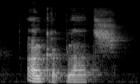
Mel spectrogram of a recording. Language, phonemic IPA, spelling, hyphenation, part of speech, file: Dutch, /ˈɑŋ.kərˌplaːts/, ankerplaats, an‧ker‧plaats, noun, Nl-ankerplaats.ogg
- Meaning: anchorage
